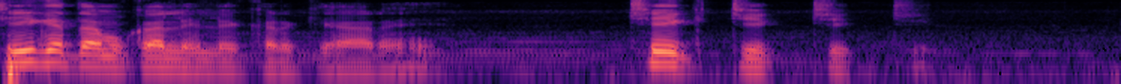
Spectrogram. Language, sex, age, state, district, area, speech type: Urdu, male, 30-45, Bihar, Madhubani, rural, spontaneous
